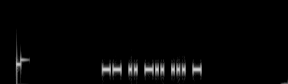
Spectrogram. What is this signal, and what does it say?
Morse code, heard as a keyed tone, about 42 wpm, 700 Hz. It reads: MIDST
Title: Sets of 4 Words - New Word Drill - 45wpm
